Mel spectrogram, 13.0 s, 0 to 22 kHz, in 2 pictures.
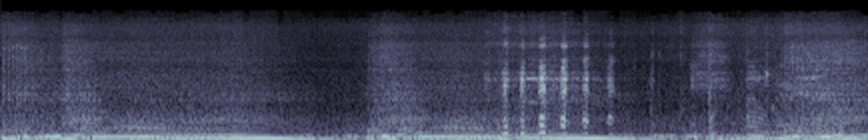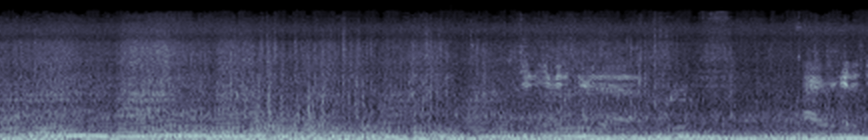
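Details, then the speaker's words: Crushed Toyota RAV4 used as a cheap rally car on dirt trails and jumps: deep, loud rumbling drone rising and falling with revs, much louder than normal because the exhaust is hanging loose off its mounts. "well guys the exhaust is starting to hang off i'll show you that in a second but"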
